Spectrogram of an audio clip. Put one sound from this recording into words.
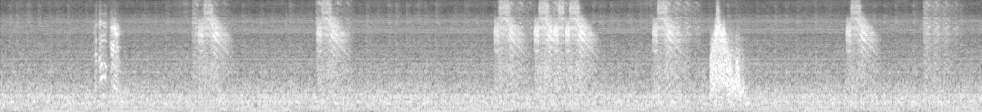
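A game blaster fires short zapping shots again and again.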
